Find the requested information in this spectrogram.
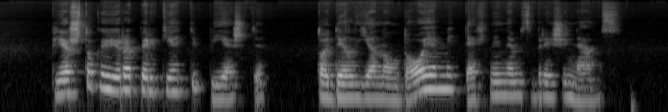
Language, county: Lithuanian, Kaunas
